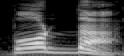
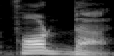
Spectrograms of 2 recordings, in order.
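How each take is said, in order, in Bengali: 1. প্রথম ব্যঞ্জনটি হলো সাধারণ, অল্পপ্রাণ p। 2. প্রথম ব্যঞ্জনটি হলো মহাপ্রাণ ph। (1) "প হচ্ছে কি অল্প প্রাণ" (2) "ফ হচ্ছে মহাপ্রাণ"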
